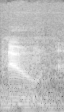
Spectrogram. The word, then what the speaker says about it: Noon: The next year, so this is 2001, their physician, his name was Dr. Noon, pronounced like high noon.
